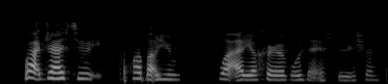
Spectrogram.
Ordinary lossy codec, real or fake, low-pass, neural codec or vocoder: none; fake; 7.2 kHz; codec, 16 kHz in and 24 kHz out, 1.1 kbps, FireRedTTS-2 codec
